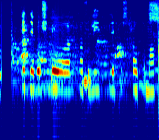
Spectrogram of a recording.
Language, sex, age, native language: Icelandic, male, 11, Icelandic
